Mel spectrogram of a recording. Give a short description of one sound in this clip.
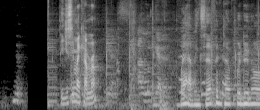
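A young man talks playfully close by.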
